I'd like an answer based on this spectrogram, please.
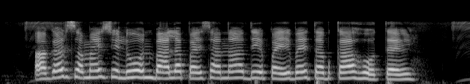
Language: Magahi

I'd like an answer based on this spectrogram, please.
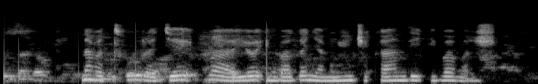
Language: Kinyarwanda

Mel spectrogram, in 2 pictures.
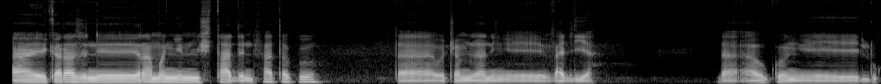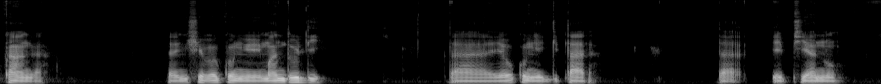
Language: Tesaka Malagasy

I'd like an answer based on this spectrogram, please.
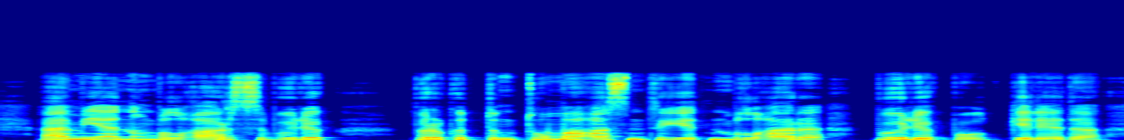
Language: Kazakh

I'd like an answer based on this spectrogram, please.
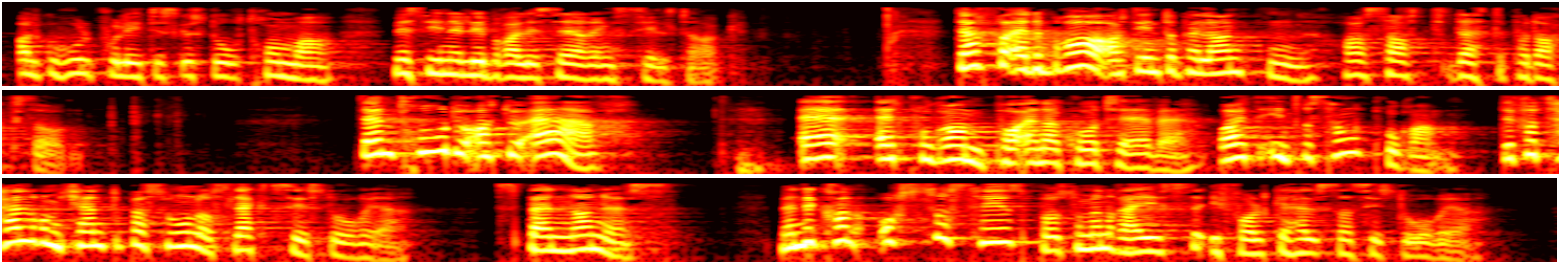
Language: Norwegian Bokmål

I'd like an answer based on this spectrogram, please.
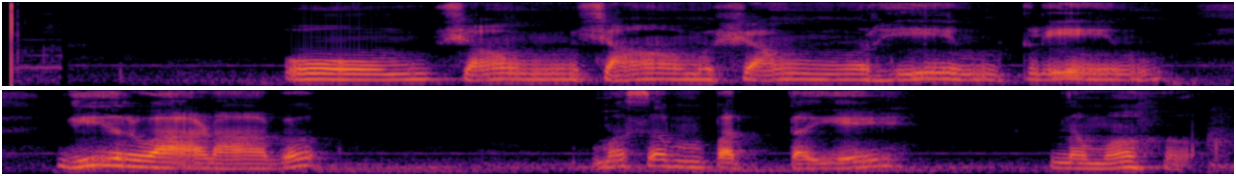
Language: Sanskrit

